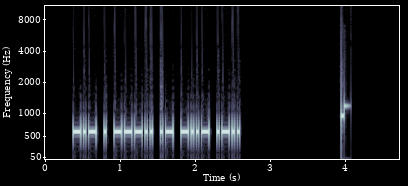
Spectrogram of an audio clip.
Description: Morse code, heard as a keyed tone, about 36 wpm, 600 Hz. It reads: KE8AXL
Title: SOTA QSO Practice 35wpm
